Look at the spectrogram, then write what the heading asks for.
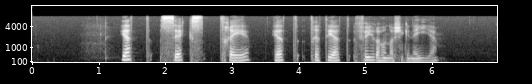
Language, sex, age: Swedish, female, 34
